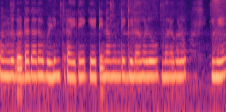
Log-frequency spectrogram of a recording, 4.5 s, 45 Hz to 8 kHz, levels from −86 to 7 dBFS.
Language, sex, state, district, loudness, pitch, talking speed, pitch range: Kannada, female, Karnataka, Raichur, -14 LUFS, 235 Hz, 160 wpm, 235-240 Hz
